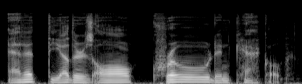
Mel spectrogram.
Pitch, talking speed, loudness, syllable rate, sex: 100 Hz, 160 wpm, -17 LUFS, 4.3 syllables/s, male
